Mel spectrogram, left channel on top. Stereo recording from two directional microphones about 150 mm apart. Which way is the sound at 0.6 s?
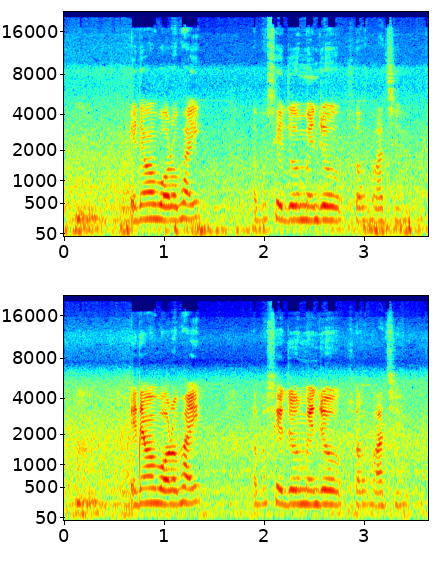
15° left (ahead or behind).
